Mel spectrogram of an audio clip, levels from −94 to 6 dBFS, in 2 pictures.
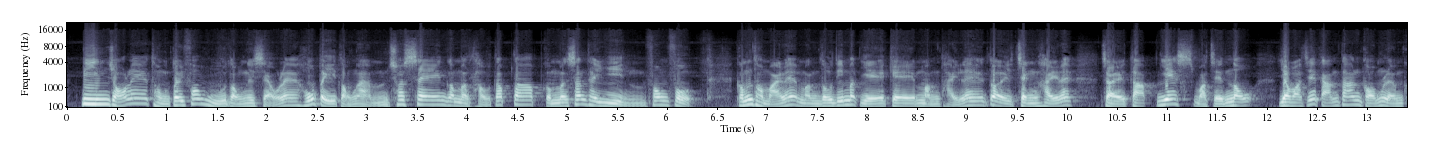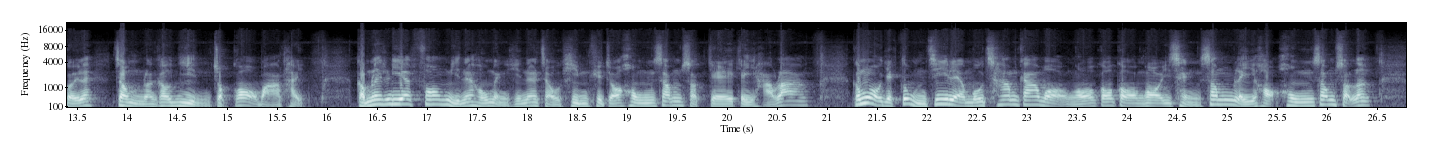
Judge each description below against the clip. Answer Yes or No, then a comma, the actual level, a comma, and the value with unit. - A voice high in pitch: No, low, 135 Hz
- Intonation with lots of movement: Yes, wide, 7.5 semitones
